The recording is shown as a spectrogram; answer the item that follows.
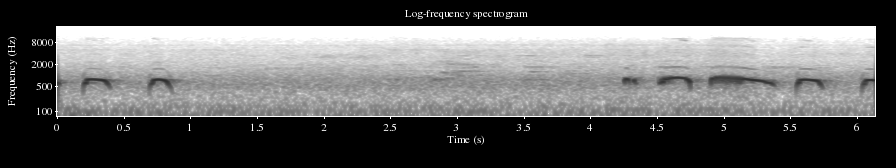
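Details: Spotted dove decoy cooing to attract wild doves in a 'giọng son' voice: two separate short coos, several seconds of quiet, then a full phrase of a doubled note, rounded coos, a long falling coo and two short ones.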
